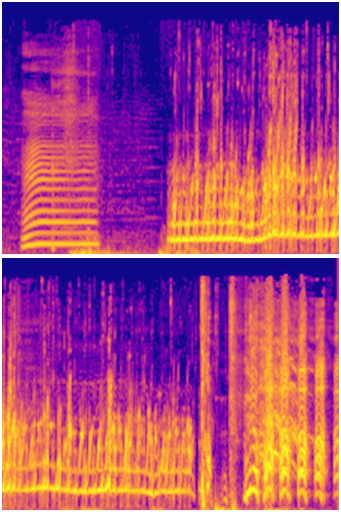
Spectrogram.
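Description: Someone gargles while singing a song: a short gargled note is followed by a pause, then several seconds of warbling, bubbling melody, ending in choppy sputtering bursts.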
